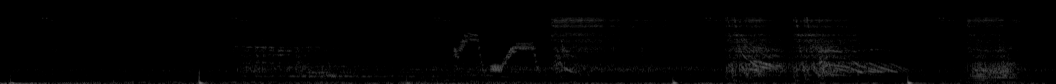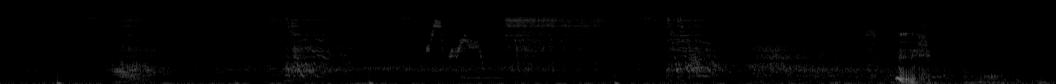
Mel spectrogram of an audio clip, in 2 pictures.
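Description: Lightsabers hum and clash in short bursts.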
